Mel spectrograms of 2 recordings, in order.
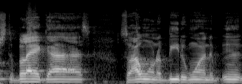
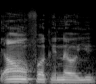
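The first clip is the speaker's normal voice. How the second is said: blunt, rude, curt delivery. Retelling a curt answer to a stranger's greeting: imitating a blunt rude reply. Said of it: "just a straight up like".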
